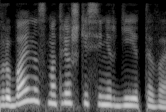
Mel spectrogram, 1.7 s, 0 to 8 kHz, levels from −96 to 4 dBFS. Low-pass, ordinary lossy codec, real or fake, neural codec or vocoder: 7.2 kHz; MP3, 64 kbps; real; none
